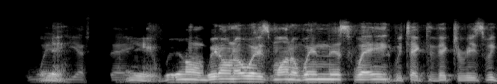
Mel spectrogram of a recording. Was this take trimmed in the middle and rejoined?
yes; 1 cut; at 3.9 s

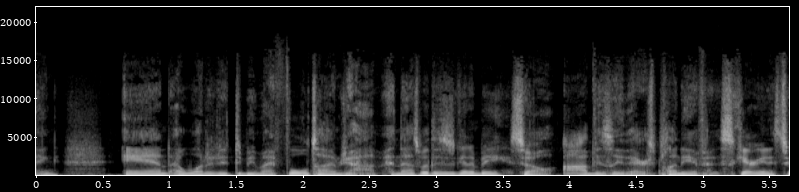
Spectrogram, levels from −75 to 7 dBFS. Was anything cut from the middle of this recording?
no; 0 cuts

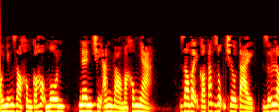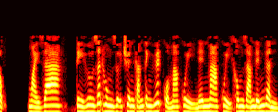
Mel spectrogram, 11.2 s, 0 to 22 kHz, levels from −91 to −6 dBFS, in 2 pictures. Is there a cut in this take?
no; 0 cuts

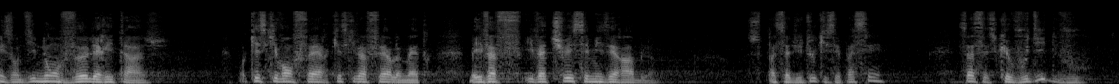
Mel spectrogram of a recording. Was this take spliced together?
yes; 1 cut; at 2.2 s

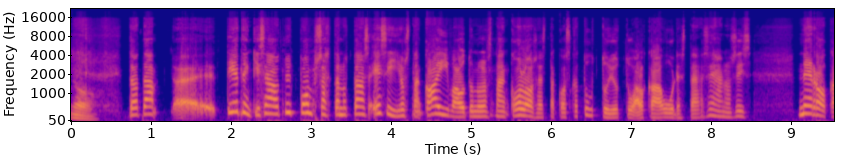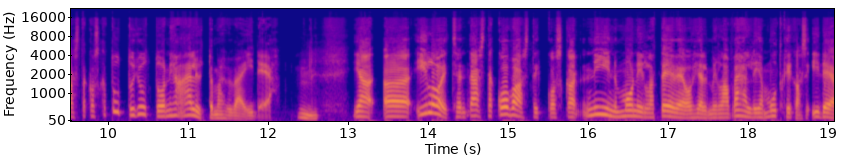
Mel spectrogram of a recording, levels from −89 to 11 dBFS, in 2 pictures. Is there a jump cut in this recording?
no; 0 cuts

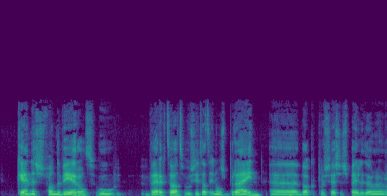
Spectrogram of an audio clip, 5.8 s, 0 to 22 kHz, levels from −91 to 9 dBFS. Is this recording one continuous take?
yes; 0 cuts

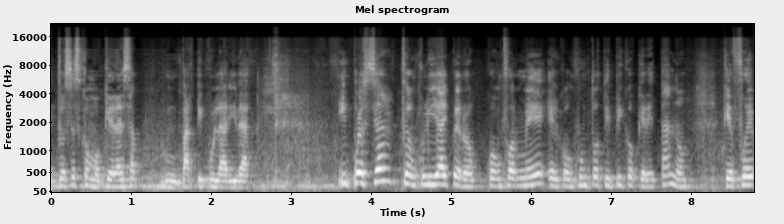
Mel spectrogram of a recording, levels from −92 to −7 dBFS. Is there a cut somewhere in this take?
yes; 1 cut; at 4.9 s

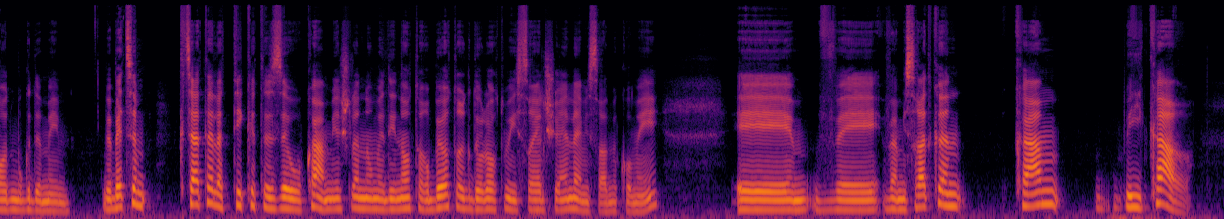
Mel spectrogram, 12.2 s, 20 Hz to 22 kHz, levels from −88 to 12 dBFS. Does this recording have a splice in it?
no; 0 cuts

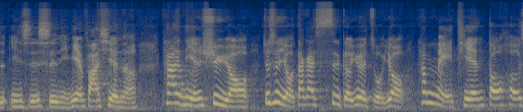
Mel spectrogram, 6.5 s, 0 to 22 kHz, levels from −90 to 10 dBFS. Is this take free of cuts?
yes; 0 cuts

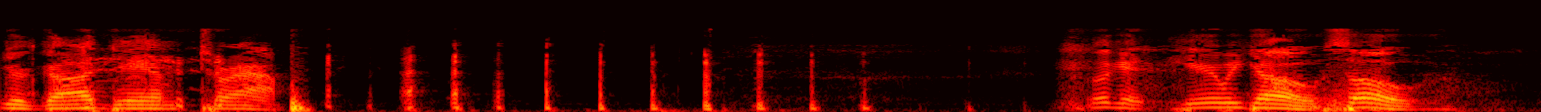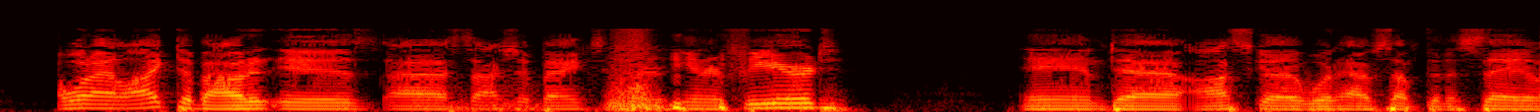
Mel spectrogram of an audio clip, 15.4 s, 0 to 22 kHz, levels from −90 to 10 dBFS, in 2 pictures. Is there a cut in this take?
no; 0 cuts

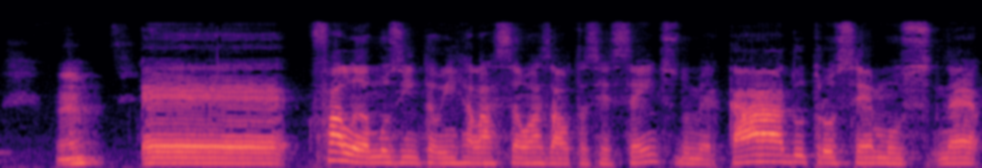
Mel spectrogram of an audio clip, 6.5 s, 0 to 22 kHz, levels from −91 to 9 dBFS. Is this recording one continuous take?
no; 1 cut; at 0.9 s

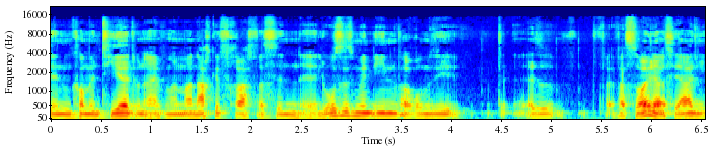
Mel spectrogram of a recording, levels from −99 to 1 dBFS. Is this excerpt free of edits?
yes; 0 cuts

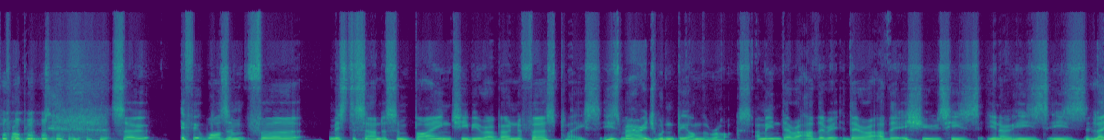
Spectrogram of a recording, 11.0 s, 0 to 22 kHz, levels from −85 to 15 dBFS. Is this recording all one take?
yes; 0 cuts

